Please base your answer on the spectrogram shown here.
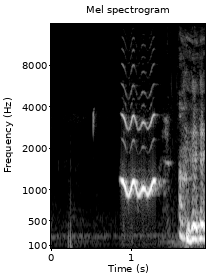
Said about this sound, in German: Hau nochmal einen kleinen Pfeif okay.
